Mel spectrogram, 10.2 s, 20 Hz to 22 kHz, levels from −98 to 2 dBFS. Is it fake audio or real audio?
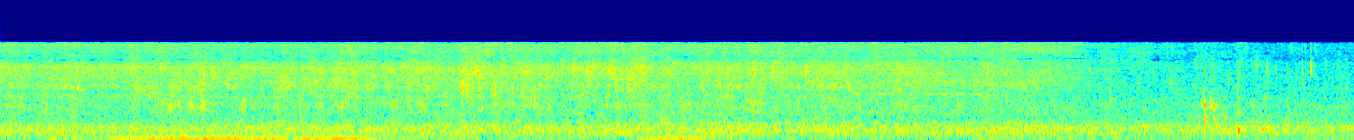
fake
